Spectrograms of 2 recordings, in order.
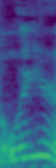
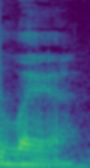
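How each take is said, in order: First: Leah said as LEE-uh; pronounced LEE-uh. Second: Leia said as LAY-uh; pronounced LAY-uh. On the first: Co-host unsure of the character's name, Leah as LEE-uh. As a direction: say Leah with an ee in the first syllable. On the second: Co-host weighing the other name, Leia as LAY-uh. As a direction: say Leia with an ay in the first syllable. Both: Shown as a demonstration. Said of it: "is it Leah or Leia".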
